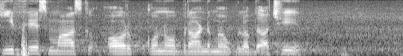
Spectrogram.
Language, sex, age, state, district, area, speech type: Maithili, male, 18-30, Bihar, Purnia, rural, read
